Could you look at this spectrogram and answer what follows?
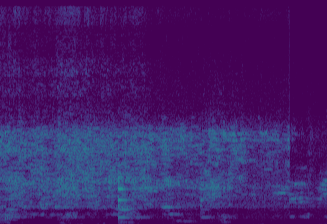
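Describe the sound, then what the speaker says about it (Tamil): Chilies and curry leaves sauté in a hot pan, a steady broadband sizzle with faint stirring scrapes and one brief sharp clink near the middle, close and fairly quiet throughout. "கூட மூணு மிளகா கொஞ்சம் கருவேப்பிலை இப்போ இதை நம்ம வதக்கி விட்டுக்கலாம்"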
